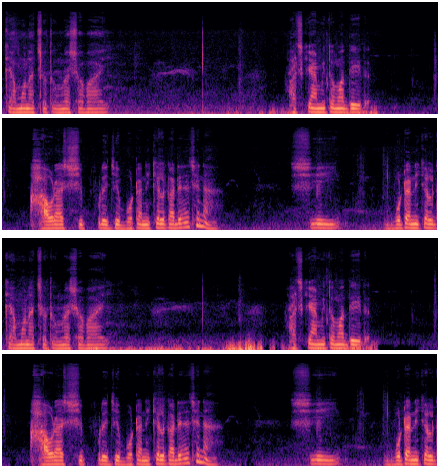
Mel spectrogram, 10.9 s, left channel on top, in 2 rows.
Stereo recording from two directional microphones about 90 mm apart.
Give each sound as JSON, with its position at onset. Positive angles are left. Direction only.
{"t": 0.0, "sound": "speech", "side_deg": -5}
{"t": 3.5, "sound": "speech", "side_deg": 0}
{"t": 5.7, "sound": "speech", "side_deg": 0}
{"t": 10.3, "sound": "speech", "side_deg": -10}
